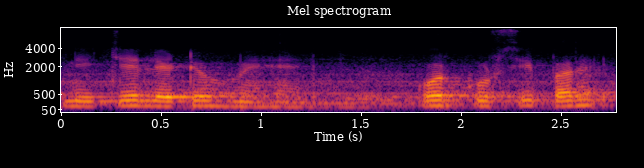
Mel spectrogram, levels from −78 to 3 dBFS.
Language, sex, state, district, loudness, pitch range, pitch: Hindi, male, Delhi, New Delhi, -21 LUFS, 125-145 Hz, 135 Hz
